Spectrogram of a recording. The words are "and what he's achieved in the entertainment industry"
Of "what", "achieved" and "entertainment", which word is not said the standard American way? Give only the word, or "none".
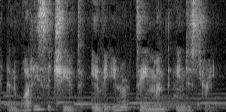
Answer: none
